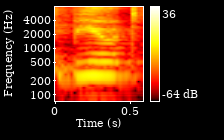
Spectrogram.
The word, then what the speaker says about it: Bute: say your last name it's but it's just like cute with a be amazing we got it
